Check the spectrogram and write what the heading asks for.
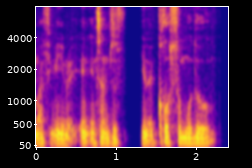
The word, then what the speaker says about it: grosso modo: Where I'm from, I think in terms of grosso modo, like mainland China. Although I'm what? Grosso modo, like sorry. Is that Latin? No, well, there's Latin, but pronounced in the French way because they say that.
